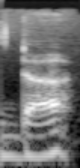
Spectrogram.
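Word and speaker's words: duh (德): unfortunately the Mandarin pronunciation is duh, which sounds kind of funny, but it's often translated as virtue, or it means something like charismatic power, charismatic virtue.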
